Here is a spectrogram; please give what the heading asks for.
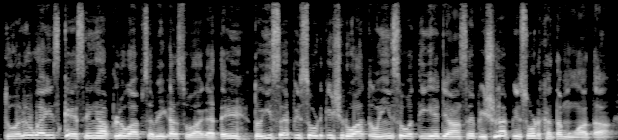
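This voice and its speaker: A woman retells a comic chapter in a relaxed, chatty recap, full of slang and asides. Her voice sits notably high. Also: fairly quick. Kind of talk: casual comic story recap.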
